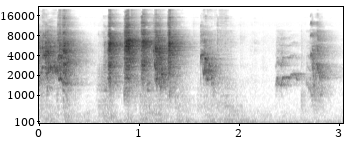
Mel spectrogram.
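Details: Budgerigars, Australian parakeets, in a small aviary, flying free and playing: bursts of harsh, buzzy chattering and squawky chirps, then a brief whistled note and a final raspy chirp, no music.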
